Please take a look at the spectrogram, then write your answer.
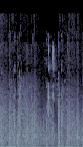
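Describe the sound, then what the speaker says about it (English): Musket volley from skirmishers in the Civil War strategy game Ultimate General: Civil War, a dense rolling crackle of gunfire sustained across the whole moment with several louder bursts, no voices. "Skirmishers fire again."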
